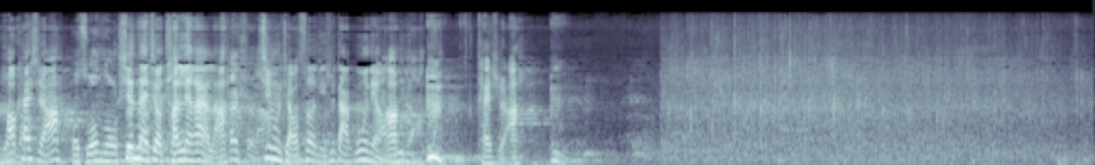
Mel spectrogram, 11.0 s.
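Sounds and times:
speech: 0.0 - 5.8
audience applause: 6.6 - 10.9.

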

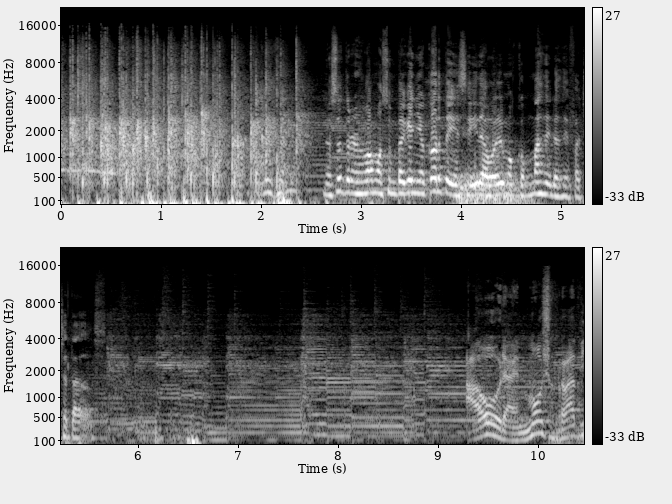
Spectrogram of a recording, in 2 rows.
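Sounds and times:
applause: 0.0 - 2.5
speech: 2.6 - 6.0, 9.4 - 10.4.

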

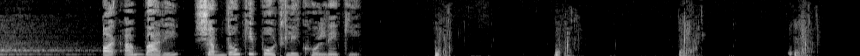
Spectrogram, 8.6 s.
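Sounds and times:
speech: 1.0 - 3.7, 4.4 - 4.6
person gulping down a drink: 4.3 - 4.8, 5.5 - 5.9, 6.7 - 7.1, 7.9 - 8.4.

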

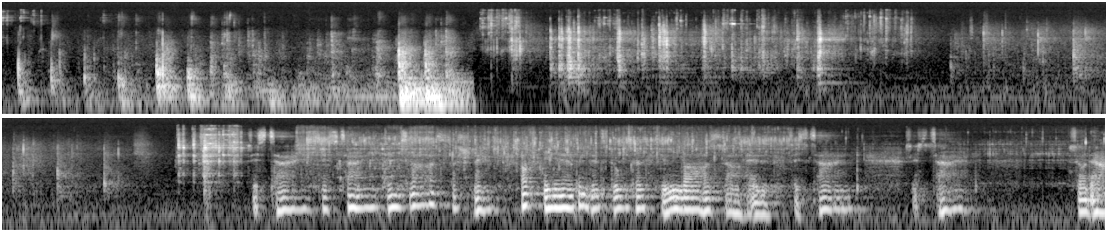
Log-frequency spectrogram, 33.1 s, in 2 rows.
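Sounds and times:
keys jingling and clinking as they are handled: 0.0 - 15.2, 18.8 - 33.1
dull low thump: 1.9 - 7.1.

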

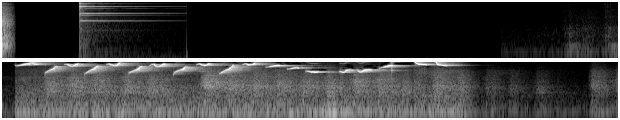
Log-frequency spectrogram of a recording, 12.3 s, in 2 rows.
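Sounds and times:
sunbird singing a high-pitched twittering song: 6.3 - 10.7.

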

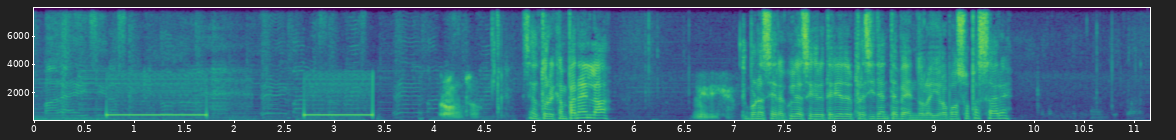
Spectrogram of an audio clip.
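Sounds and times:
telephone ringing tone of an outgoing call: 0.8 - 1.8, 2.7 - 3.4
speech: 5.0 - 5.9, 7.2 - 10.0.

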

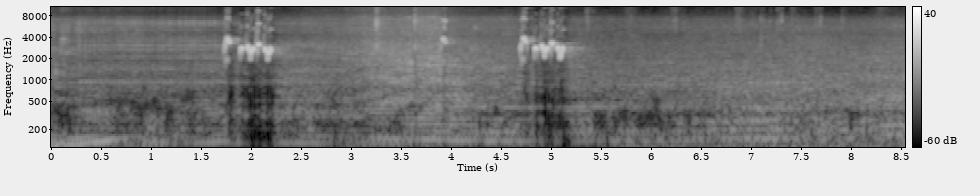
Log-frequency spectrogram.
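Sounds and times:
sooty-headed bulbul whistling: 1.7 - 2.4, 4.7 - 5.3.

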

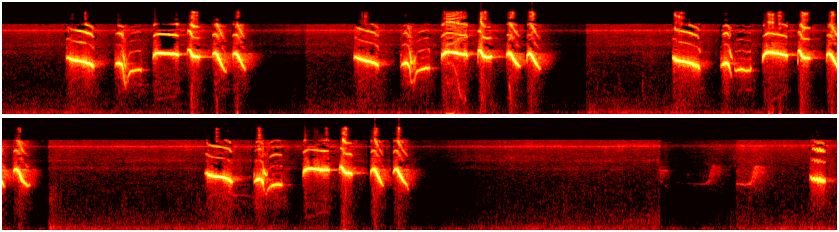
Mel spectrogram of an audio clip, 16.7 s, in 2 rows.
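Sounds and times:
bird whistling: 0.7 - 2.6, 3.5 - 5.5, 6.7 - 8.7, 10.4 - 12.5, 15.3 - 16.6.

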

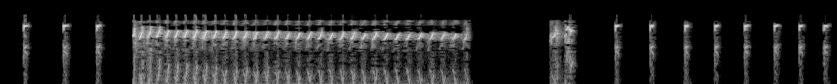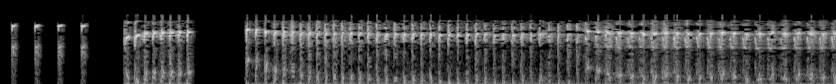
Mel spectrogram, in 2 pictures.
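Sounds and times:
lovebird chirping: 1.4 - 4.8, 9.6 - 16.7.

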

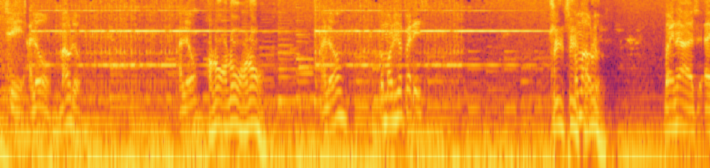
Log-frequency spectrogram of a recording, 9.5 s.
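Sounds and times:
speech: 0.1 - 1.3, 2.8 - 3.7, 4.3 - 5.8, 7.3 - 8.2, 8.8 - 9.4
electronic ring tone of an outgoing phone call: 0.4 - 7.8.

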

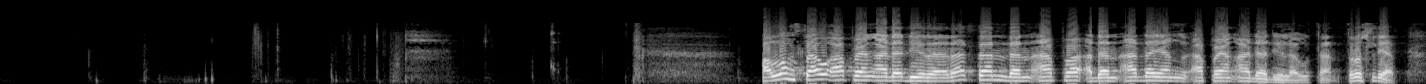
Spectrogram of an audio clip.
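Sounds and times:
person sniffing: 3.9 - 4.6, 6.3 - 7.4
person coughing: 4.0 - 4.6
speech: 7.6 - 14.2.

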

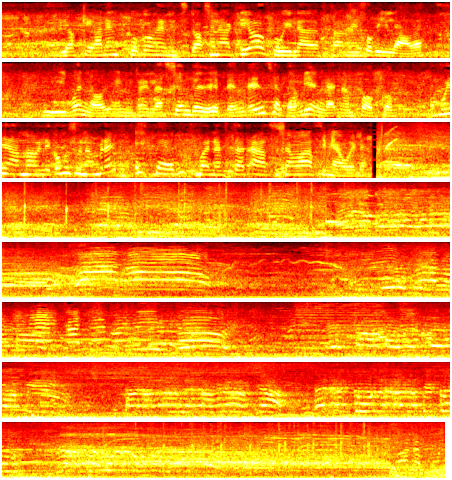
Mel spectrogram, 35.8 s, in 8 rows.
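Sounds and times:
crowd shouting and cheering: 0.0 - 3.5, 11.1 - 35.7
speech: 0.6 - 13.6.

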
